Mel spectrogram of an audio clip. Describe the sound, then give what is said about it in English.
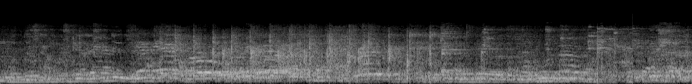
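Glasses clink repeatedly in quick, scattered bursts beneath a steady murmur of many people talking at once, during a toast at a council gathering honoring a delegation from Vietnam. “Would you raise your glass, and he is going to give us the translation for cheers in Vietnamese.”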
